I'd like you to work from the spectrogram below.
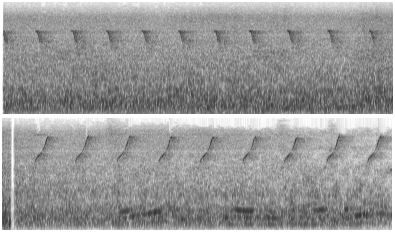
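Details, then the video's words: Tailorbird call: loud, sharp, high chips, about three per second, in a steady run over a constant broad background hiss. "Tailorbird Call"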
